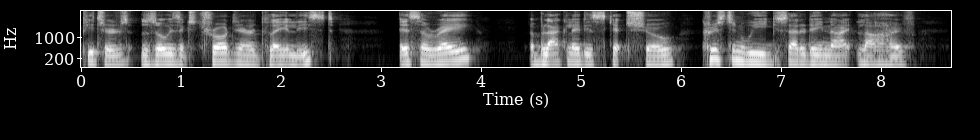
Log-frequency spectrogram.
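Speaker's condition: No condition

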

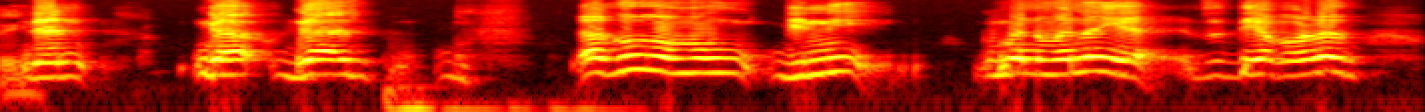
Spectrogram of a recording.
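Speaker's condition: Cerebral palsy; speaking is difficult

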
